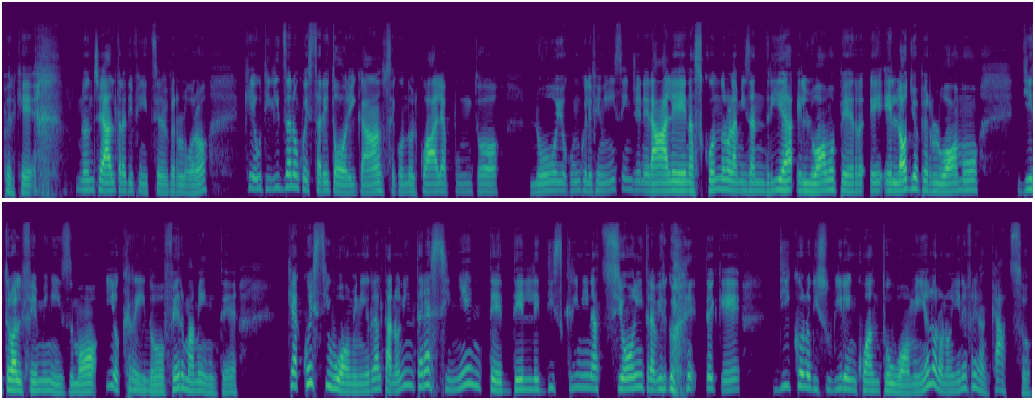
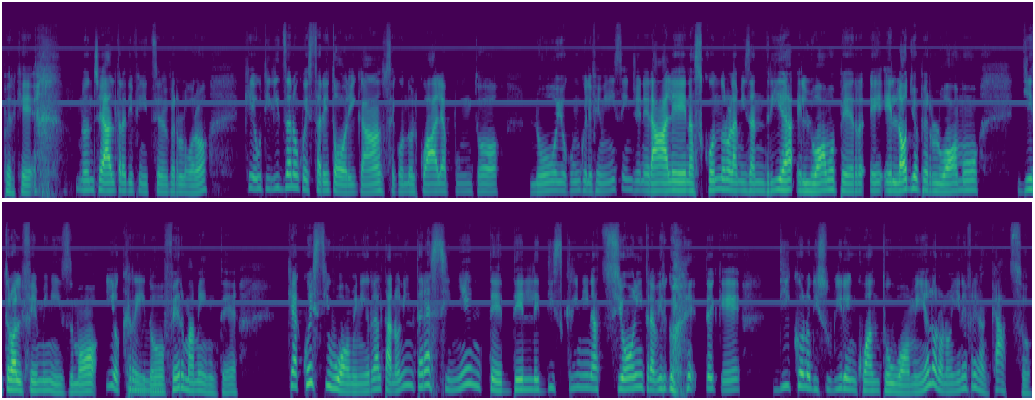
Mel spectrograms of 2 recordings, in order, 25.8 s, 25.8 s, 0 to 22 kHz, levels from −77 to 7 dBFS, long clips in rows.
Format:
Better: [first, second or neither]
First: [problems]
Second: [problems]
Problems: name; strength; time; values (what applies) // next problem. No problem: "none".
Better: first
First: none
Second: high-pitched whine; faint; throughout; 2.5 kHz, 25 dB below the speech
